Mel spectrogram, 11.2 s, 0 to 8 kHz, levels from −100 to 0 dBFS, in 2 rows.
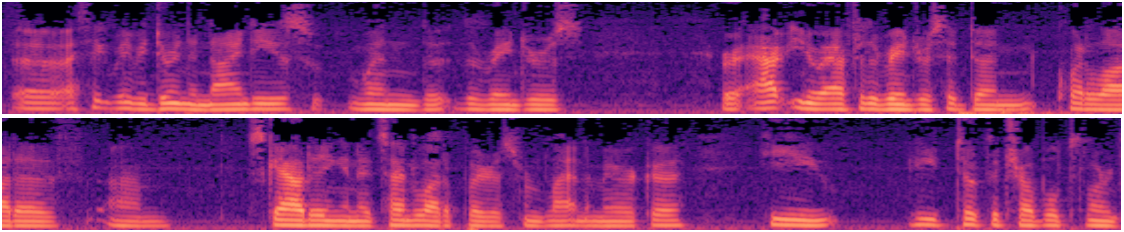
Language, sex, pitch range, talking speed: English, male, 115-145 Hz, 230 wpm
